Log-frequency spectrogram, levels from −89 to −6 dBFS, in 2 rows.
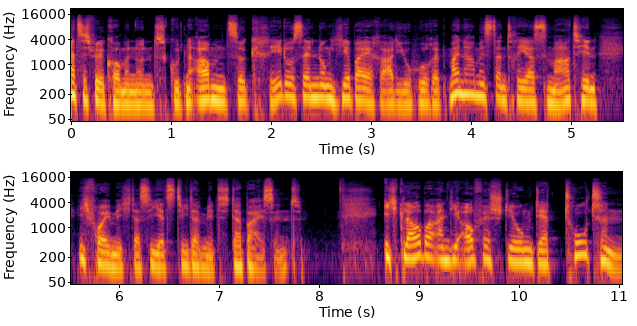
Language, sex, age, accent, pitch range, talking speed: German, male, 30-49, German, 120-150 Hz, 180 wpm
